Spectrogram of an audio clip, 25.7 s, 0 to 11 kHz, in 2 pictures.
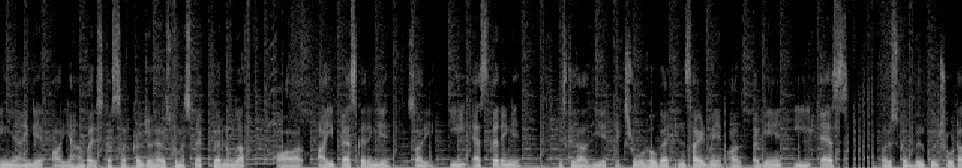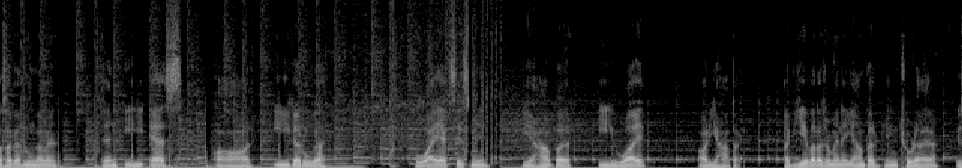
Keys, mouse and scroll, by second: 0.5 alt+click, 1.1 typing, 2.0 scroll up 1, 2.2 shift+middle click, 2.5 scroll up 1, 2.9 middle click, 4.4 typing, 5.3 right click, 5.8-7.3 typing, 7.4 shift+middle click, 8.0 shift+middle click, 8.7 middle click, 9.5-10.2 typing, 13.3-14.7 typing, 15.8 middle click, 16.4 typing, 18.3 typing, 20.6-21.0 typing, 22.0 shift+middle click, 22.8 3, 23.9 alt+click, 25.0 shift+middle click.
